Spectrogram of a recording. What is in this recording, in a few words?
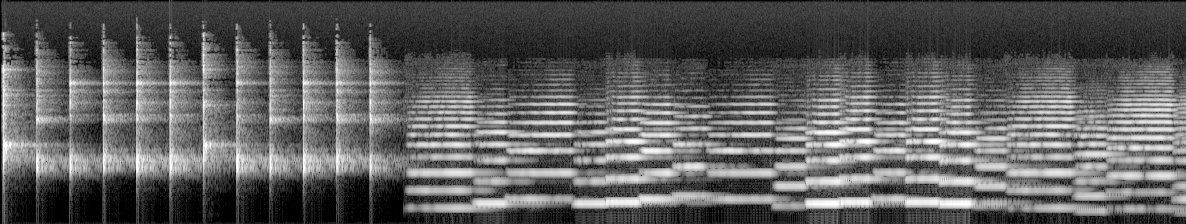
TPT trio, Trumpet Trio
